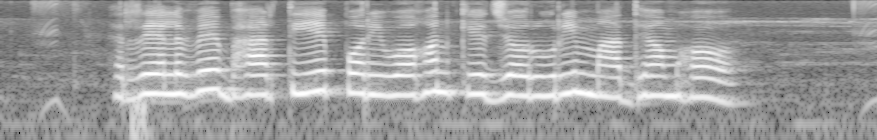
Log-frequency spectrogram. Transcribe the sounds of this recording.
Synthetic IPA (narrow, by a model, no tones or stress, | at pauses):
ɾelbebʱaɾt̪ijepʌɾiβʌɦʌnked͡ʒʌɾuɾimad̪ʱjʌmɦɔ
